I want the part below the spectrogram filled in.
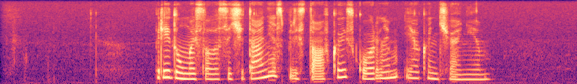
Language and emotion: Russian, neutral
